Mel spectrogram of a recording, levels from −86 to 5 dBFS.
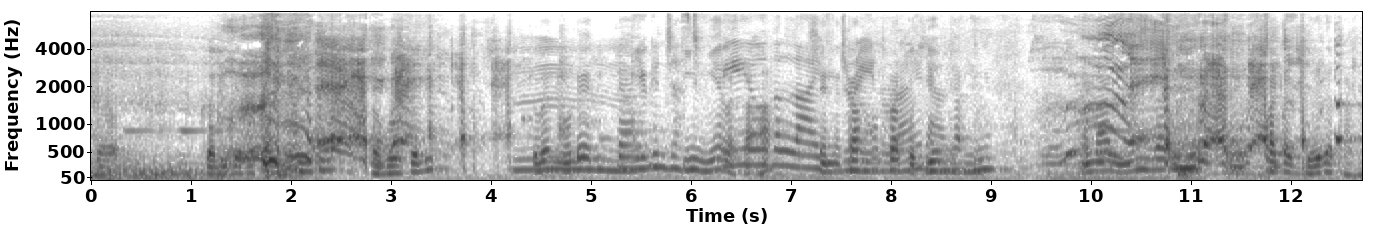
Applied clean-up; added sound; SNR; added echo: none; Cough; -3 dB; none.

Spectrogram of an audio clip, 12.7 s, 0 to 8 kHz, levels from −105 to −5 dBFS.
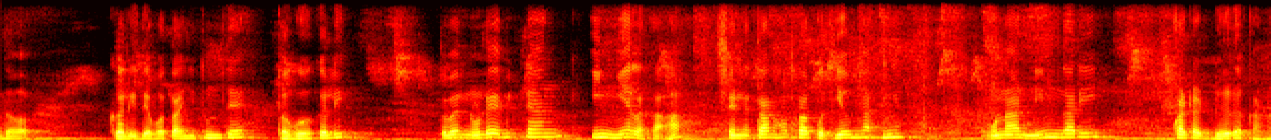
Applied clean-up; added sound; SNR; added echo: none; none; none; none.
